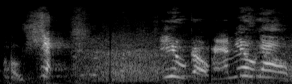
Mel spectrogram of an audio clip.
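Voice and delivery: high-pitched panicking dog; hammed-up dog freak-out; sniffer dog. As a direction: urge your partner on in alarm. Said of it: "dogs looking for anthrax are going".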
